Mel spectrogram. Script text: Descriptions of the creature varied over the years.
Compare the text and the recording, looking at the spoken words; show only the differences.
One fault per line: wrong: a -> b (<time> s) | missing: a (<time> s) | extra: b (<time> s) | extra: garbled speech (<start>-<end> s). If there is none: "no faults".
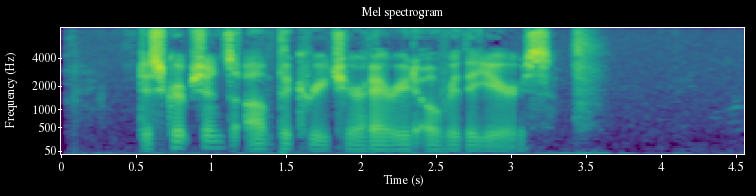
no faults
